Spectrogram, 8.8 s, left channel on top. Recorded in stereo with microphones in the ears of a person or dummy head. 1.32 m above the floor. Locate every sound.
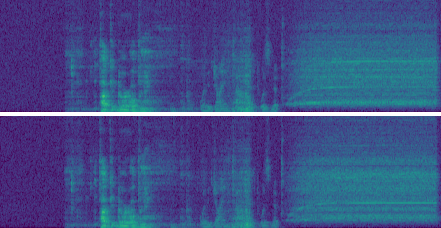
1.3 s a sliding door: 30° right (ahead or behind), 4 m
4.0 s a man speaking: centre (ahead or behind), 4.5 m
5.6 s a hair dryer: 30° right (ahead or behind), 5 m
